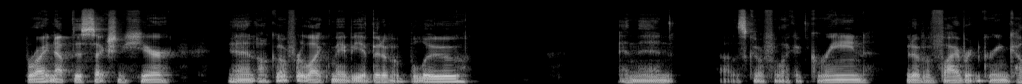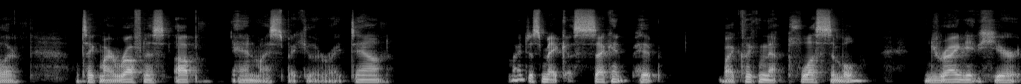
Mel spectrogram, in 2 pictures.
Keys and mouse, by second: 6.9 click, 10.3 click, 11.0-12.1 drag, 12.7-13.8 drag, 14.4 click, 15.8 click, 18.4-19.1 drag.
